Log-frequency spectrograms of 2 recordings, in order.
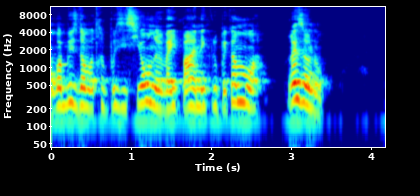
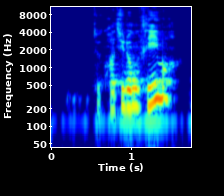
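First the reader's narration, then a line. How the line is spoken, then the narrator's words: Murmured. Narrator (French): murmura-t-il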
